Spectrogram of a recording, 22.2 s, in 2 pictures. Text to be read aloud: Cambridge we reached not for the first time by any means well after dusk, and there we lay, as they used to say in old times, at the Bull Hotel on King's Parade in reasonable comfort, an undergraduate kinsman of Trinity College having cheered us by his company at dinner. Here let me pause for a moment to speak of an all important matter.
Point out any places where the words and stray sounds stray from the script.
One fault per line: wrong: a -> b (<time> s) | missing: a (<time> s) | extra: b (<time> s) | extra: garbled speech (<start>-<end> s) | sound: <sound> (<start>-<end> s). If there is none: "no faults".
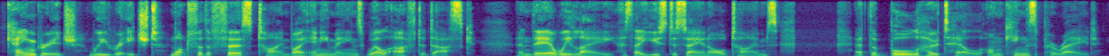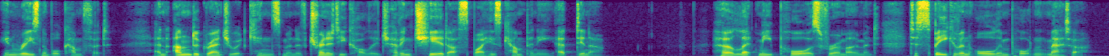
wrong: Here -> Her (18.3 s)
